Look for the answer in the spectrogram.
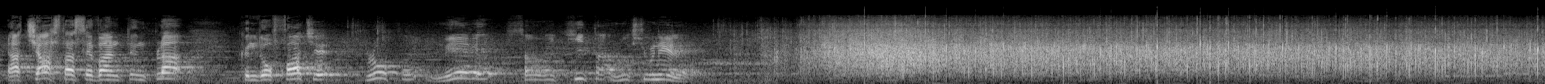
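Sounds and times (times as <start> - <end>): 
speech: 0.1 - 7.0
audience applause: 7.4 - 15.4.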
